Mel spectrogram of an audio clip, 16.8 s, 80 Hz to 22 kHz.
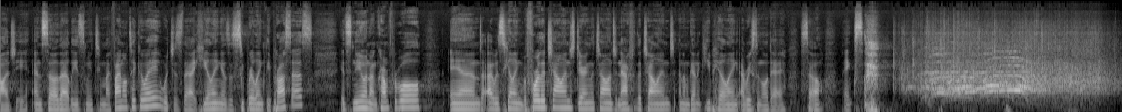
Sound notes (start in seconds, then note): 13.3 applause and cheers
